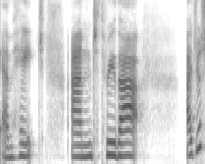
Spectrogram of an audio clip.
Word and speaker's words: Niamh: It's spelled the Irish way, so it's Niamh.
